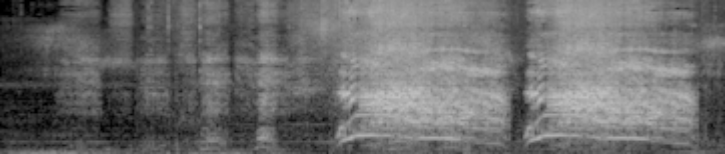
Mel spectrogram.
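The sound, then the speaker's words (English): Two long, loud, raging yells, a sound effect for a character going into a rage, follow a stretch of quieter rustling, each a harsh, strained cry lasting nearly two seconds, separated by a brief gap. “Sirenscape's down, so there's no yelling and ragey.”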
